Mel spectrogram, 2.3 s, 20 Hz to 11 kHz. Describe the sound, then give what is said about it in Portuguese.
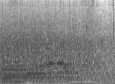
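A crowd claps steadily, a dense, even wash of many hands with some cheering tones mixed in, gradually thinning toward the end, applauding a man in the audience who has been married for 45 years. “Gente, vamos aplaudir o guerreiro?”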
